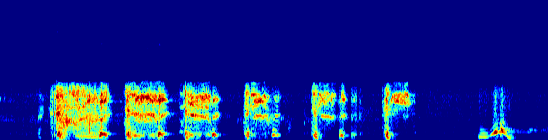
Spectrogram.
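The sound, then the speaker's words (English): A hacking coughing fit after taking a big, long hit while smoking: six or seven harsh, raspy coughs in quick succession, each burst a little shorter than the last, then a pause and one final strained, wheezy cough. “I took a really big long rip before, and I thought it would be all right because it was while the commercial was going, and you just got me at the end of that.”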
